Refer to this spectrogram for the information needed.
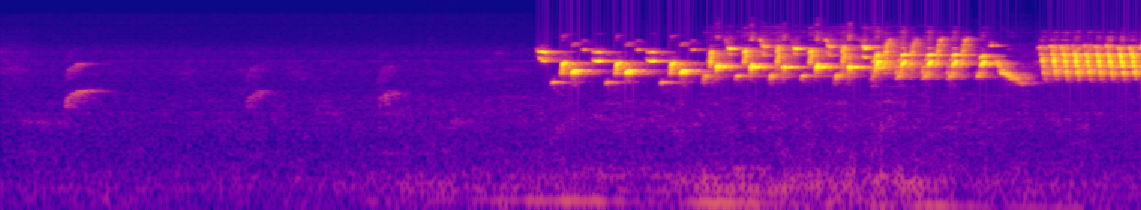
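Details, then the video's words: Goldfinch hybrid singing: after a few faint chirps, a fast, high, tinkling twitter of rapid repeated notes begins and runs continuously, ending in a dense buzzy trill, with a low hum underneath. "Mixto de Jilguero"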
